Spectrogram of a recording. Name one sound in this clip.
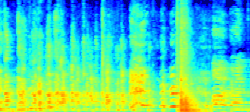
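A young girl laughs.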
